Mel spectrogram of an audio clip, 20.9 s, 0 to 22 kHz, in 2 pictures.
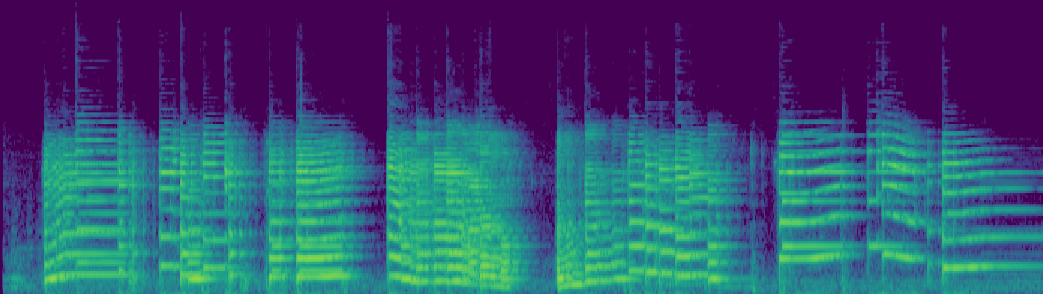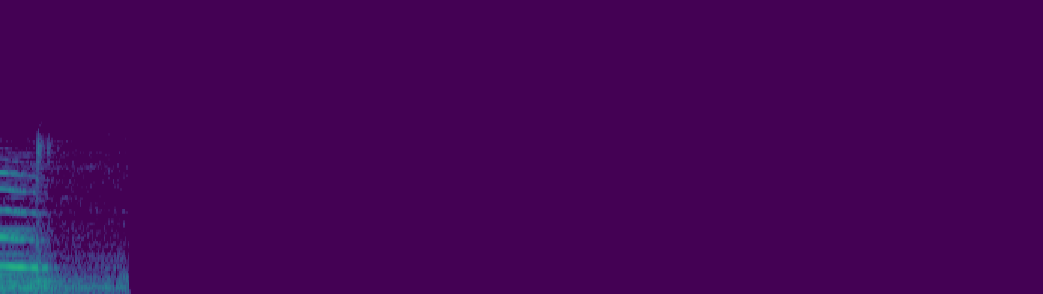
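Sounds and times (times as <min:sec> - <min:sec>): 
jazz country guitar played through pickup: 0:00.0 - 0:11.0.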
